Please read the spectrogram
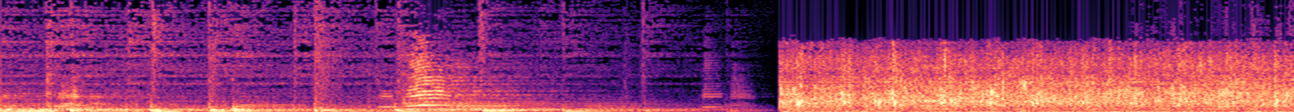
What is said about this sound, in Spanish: Un sonido diferente ha llegado a nuestro patio. Unos minutos antes de las ocho se escuchan los aplausos de numerosos vecinos que agradecidos, orgullosos y a veces emocionados dedican al personal mayoritariamente sanitario que está trabajando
